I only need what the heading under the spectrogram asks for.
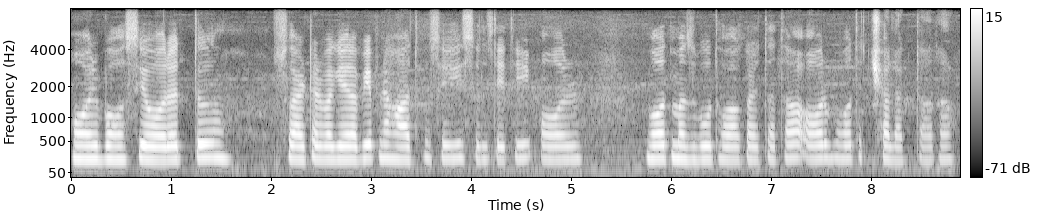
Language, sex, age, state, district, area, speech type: Urdu, female, 45-60, Delhi, Central Delhi, rural, spontaneous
